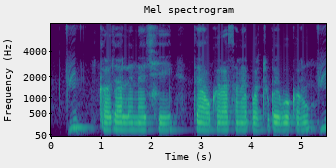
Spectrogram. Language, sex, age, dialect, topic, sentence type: Maithili, male, 18-24, Bajjika, banking, statement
